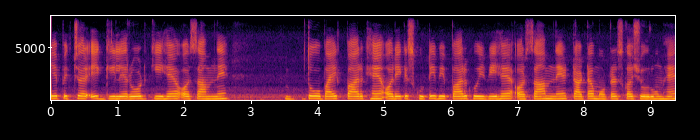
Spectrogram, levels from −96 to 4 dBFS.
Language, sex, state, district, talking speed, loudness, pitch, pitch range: Hindi, female, Punjab, Pathankot, 180 wpm, -13 LUFS, 225 Hz, 220-235 Hz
